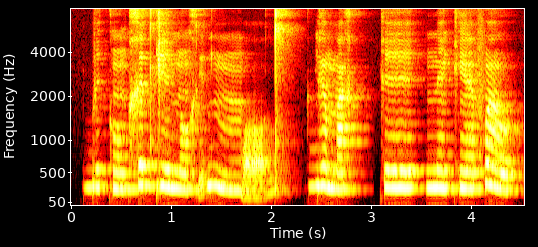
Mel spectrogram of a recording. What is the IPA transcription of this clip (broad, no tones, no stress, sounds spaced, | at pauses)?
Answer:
b e k õ ɡ x ɛ d ɡʲ e n õ x ɾʲ ɛ̰ d mː ɔ̰ d | ɡʲ ɐ̃ m ã x kː e | n ẽ kʲ ɛ̃ f ɐ̃ o̯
